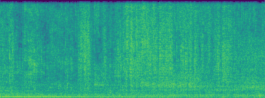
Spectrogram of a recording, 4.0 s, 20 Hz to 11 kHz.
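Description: Water sprays steadily from a SparkPod 10-mode high-pressure shower head, a constant close hiss and gush with a faint hum beneath it.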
